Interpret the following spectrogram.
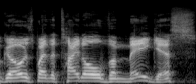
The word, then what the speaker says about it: Magus: the title The Magus I am using this pronunciation under protest after the last time you all said it goes like that I still think Magis sounds better after all we don't pronounce magic magick now do we this is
